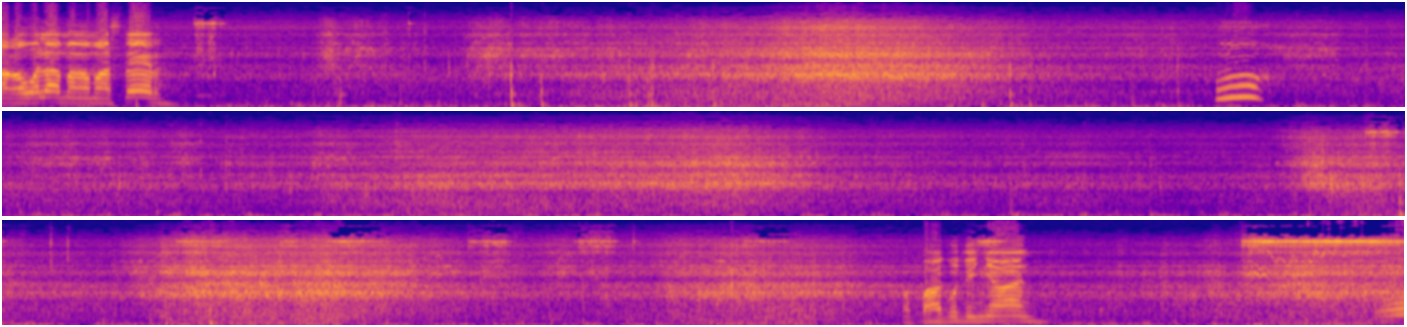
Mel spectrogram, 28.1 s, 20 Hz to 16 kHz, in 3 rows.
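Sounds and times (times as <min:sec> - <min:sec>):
surf washing over rocky shore: 0:00.0 - 0:28.0
wind buffeting microphone: 0:00.0 - 0:28.0
fishing reel being cranked: 0:00.2 - 0:12.1, 0:18.0 - 0:24.2, 0:25.0 - 0:25.6, 0:26.8 - 0:28.0.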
